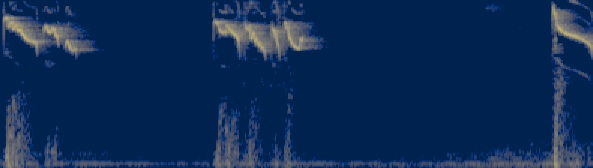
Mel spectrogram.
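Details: Tutor song of a male buxtoni mountain white-eye for training captive birds to sing: thin, high, tumbling twitters in three short bursts, each phrase sliding downward quickly, with a low hum beneath.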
